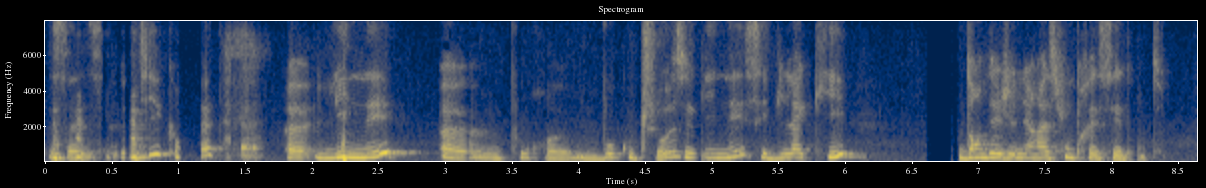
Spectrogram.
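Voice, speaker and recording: A soft-spoken woman's voice, fairly high-pitched, with lively intonation, a dark, mellow tone and a fairly slow pace. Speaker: psychologist and neuroscience researcher. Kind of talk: interview. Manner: hesitant, many fillers.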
